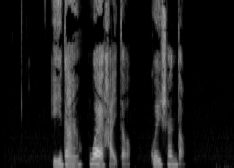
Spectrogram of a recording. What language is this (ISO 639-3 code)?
zho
